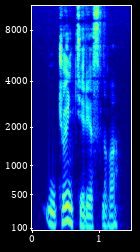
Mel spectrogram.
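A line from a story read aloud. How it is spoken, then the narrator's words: Hurt grumble. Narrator (Russian): пробурчал Доран, кажется, уязвленный тем, что Сашке любопытнее эльф, чем он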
